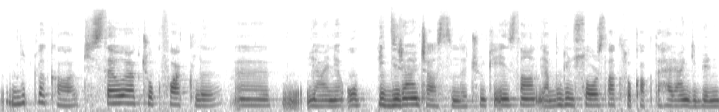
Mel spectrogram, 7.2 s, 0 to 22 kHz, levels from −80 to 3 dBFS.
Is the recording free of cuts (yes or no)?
yes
